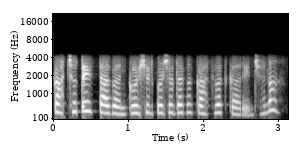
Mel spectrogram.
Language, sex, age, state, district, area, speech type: Kashmiri, female, 30-45, Jammu and Kashmir, Bandipora, rural, conversation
